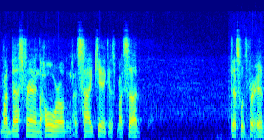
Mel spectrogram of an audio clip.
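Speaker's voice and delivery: voice catching, emotional, choking up. Thanking people after winning a race, naming the son: emotional, choking up. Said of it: "I'm being emotional".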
